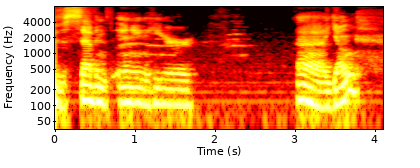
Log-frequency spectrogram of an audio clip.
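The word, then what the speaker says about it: Jung: seventh inning here uh young j-u-n-g is how you pronounce it Young just continuing to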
